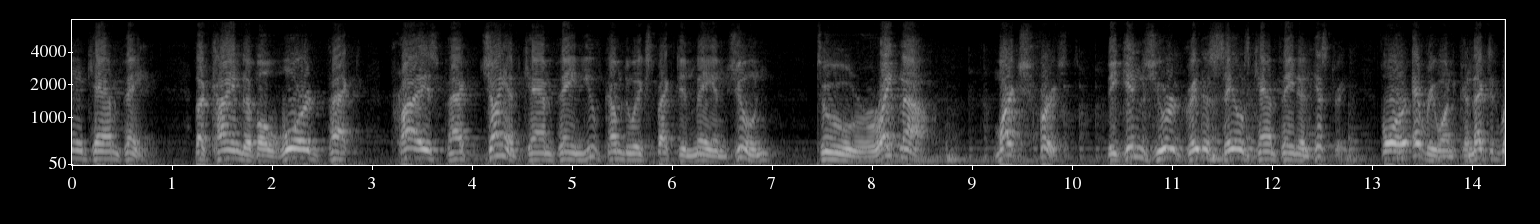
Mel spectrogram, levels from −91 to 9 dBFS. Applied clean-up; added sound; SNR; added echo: none; none; none; reverberation time 0.5 s.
